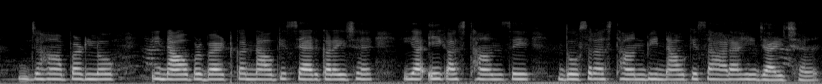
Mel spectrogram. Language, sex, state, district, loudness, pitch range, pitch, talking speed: Maithili, female, Bihar, Samastipur, -22 LUFS, 235-245 Hz, 240 Hz, 190 wpm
